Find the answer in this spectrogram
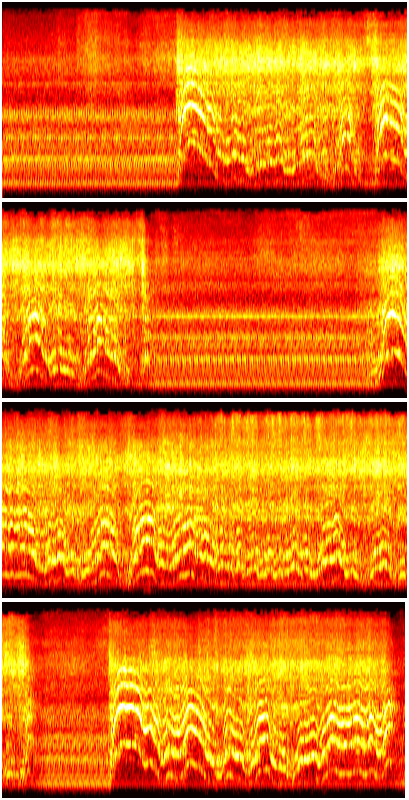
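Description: Electric power sander working wood: it runs at a steady pitch when free, then sags and recovers in pitch over and over as it is pressed into the work, in three long loaded stretches.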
